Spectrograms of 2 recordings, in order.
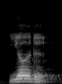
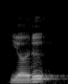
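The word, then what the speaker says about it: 夜: Japonês é essa daqui yoru significa noite a pronúncia dela é da seguinte forma Yo r yoru yoru esse D ele não é lido Du né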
